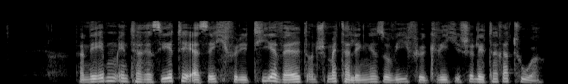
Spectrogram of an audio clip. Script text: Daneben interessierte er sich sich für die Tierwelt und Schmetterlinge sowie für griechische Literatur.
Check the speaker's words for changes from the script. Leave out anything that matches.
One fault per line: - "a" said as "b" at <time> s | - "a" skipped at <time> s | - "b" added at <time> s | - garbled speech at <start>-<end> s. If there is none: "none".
- "sich" skipped at 2.3 s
